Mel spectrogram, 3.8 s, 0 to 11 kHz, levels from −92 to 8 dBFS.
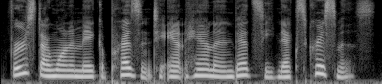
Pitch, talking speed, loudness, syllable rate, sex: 215 Hz, 220 wpm, -18 LUFS, 5.0 syllables/s, female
